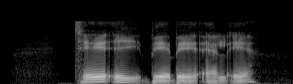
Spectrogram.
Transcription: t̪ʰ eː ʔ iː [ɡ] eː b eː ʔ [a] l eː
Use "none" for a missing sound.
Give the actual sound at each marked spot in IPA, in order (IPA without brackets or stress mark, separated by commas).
b, ɛ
